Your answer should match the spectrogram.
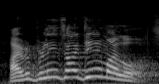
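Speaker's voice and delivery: high-pitched eager courtier pitching an idea; eager advisor. Acted. Drunken advisor pitches his plan to the king, eagerly. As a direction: pipe up keenly, high at the start.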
